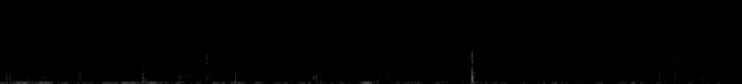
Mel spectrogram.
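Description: Long nails scratch, tap and crinkle a gray translucent plastic mesh zipper pouch, hollow and slightly puffed, held in both hands. Quiet, irregular crinkly scratching sits over a low rumble, with one sharper, brighter tap standing out near the end.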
